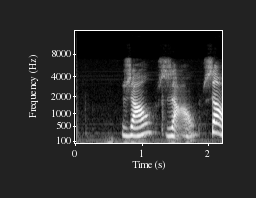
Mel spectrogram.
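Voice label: "Rao", Chinese syllable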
